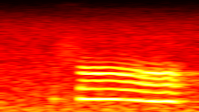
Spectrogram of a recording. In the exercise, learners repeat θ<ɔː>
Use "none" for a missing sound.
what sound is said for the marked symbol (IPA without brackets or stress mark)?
ɔː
